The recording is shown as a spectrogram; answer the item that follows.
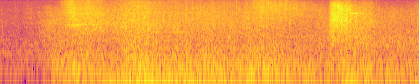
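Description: A fiery attack in Elden Ring roars and burns, a loud, sustained rumbling blaze that swells after a quiet start, with a whooshing flare near the end.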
